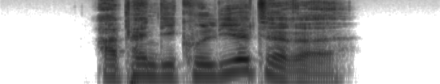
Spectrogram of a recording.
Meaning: inflection of appendikuliert: 1. strong/mixed nominative/accusative feminine singular comparative degree 2. strong nominative/accusative plural comparative degree
- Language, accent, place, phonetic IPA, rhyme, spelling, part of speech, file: German, Germany, Berlin, [apɛndikuˈliːɐ̯təʁə], -iːɐ̯təʁə, appendikuliertere, adjective, De-appendikuliertere.ogg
